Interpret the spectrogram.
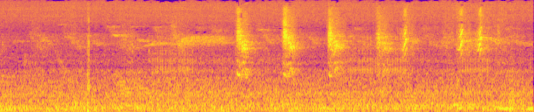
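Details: Barn swallow fledglings on their first day out of the nest, having left early in the morning and already flying far. Short sharp chirps sound in an uneven series of about six over three seconds above steady outdoor hiss.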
